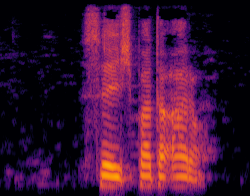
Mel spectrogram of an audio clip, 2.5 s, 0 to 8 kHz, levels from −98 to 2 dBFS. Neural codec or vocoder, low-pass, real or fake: none; 7.2 kHz; real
